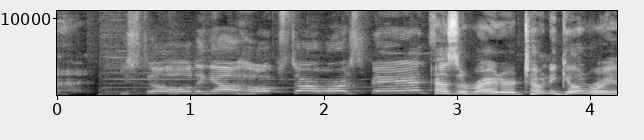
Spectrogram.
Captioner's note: away from the microphone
